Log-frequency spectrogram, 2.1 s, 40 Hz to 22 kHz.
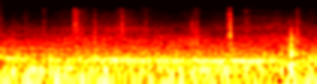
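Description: Cabin sound of a 1995 Jeep Cherokee Limited on the move: steady engine and road rumble with a constant hum, the air conditioning blowing, and a few light clicks.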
